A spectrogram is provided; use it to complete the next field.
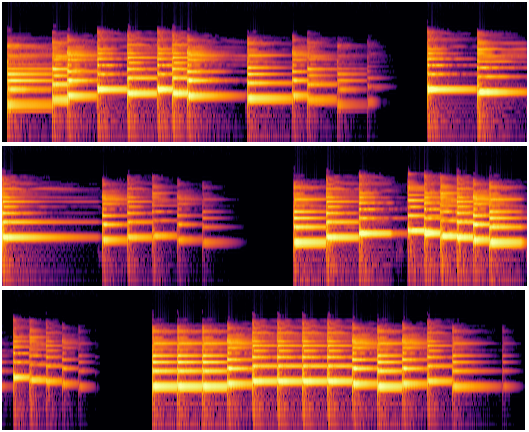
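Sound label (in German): Kinderlieder, piano; Kinderlieder Vol.II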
